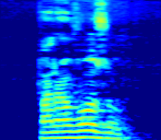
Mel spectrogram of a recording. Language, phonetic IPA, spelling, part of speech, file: Russian, [pərɐˈvozʊ], паровозу, noun, LL-Q7737 (rus)-паровозу.wav
- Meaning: dative singular of парово́з (parovóz)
